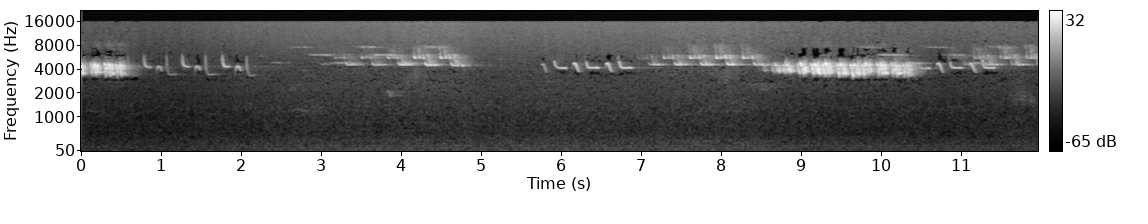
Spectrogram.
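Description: A Kamchatka leaf warbler in Minamimaki Village, Nagano Prefecture, Japan, sings repeated high, buzzy, insect-like phrases in short rhythmic bursts with brief pauses between, over a soft steady outdoor background hiss.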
